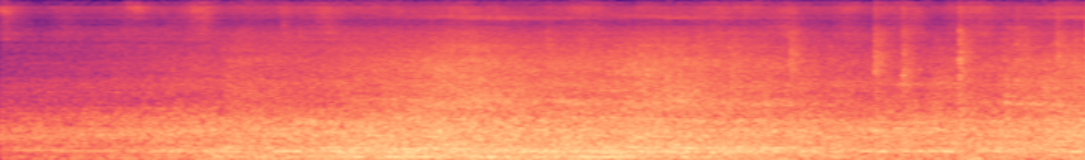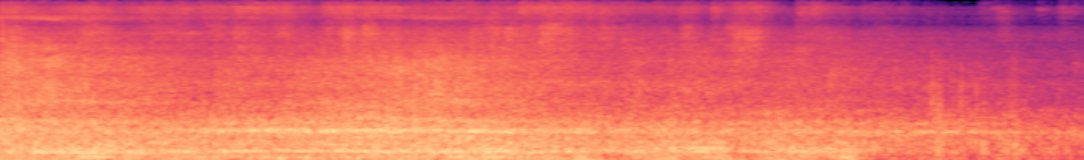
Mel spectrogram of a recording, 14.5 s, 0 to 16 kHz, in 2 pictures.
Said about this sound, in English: Passing through now is the delayed 1708 LNER service from Aberdeen to London King's Cross.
